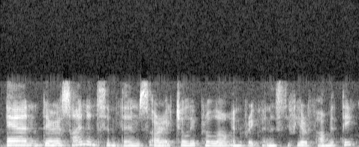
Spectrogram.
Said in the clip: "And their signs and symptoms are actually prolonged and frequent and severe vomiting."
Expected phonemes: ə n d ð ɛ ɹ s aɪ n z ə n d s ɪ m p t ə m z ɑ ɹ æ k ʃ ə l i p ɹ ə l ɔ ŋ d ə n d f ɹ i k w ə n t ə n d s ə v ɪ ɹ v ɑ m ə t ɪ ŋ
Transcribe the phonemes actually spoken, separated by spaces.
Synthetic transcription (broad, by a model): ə n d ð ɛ ɹ s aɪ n ə n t s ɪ m p t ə m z ɑ ɹ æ k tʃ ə l i p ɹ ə l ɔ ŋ ə n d f ɹ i k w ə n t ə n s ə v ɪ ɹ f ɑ m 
